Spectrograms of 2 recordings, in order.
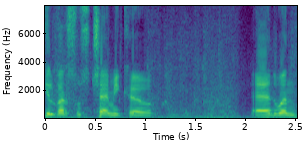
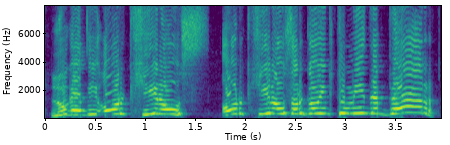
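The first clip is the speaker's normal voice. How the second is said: much higher, near shouting; frantic caster. Real, not acted. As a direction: scream the play as it unfolds. Frantic caster fight call.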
